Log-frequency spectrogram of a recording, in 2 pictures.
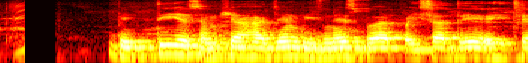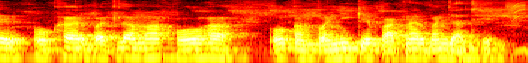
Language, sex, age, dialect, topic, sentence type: Chhattisgarhi, male, 18-24, Central, banking, statement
